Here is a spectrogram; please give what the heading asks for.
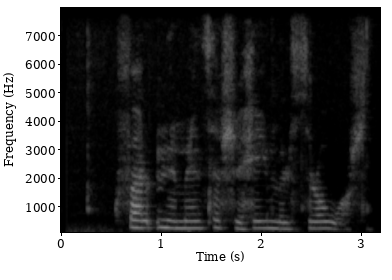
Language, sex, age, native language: Icelandic, male, 8, Icelandic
